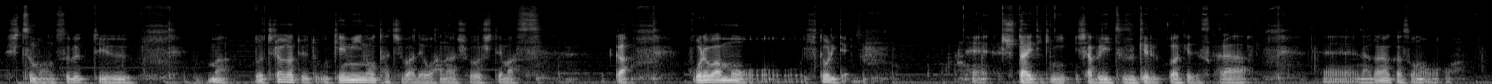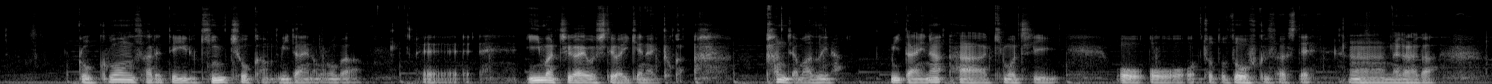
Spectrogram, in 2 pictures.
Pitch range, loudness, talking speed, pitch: 80-95 Hz, -24 LUFS, 270 characters per minute, 85 Hz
